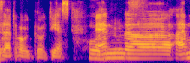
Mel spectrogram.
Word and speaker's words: Haute Goa: He Hot pronounces Goat. that Haute Goat.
